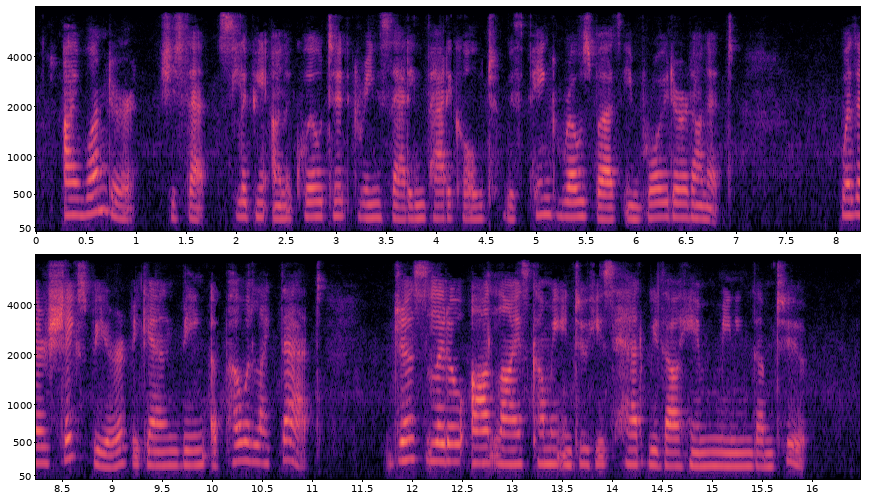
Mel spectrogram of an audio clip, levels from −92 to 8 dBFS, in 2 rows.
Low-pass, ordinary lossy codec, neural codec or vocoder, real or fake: 7.2 kHz; AAC, 48 kbps; none; real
